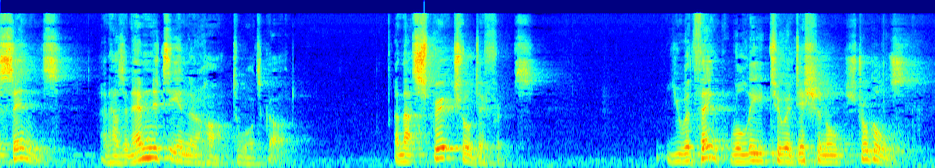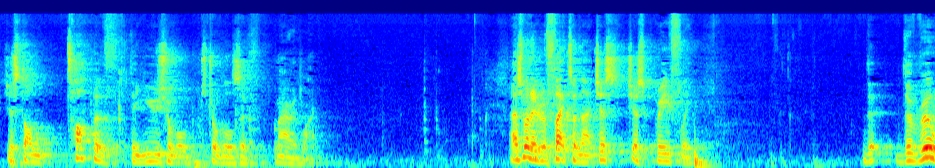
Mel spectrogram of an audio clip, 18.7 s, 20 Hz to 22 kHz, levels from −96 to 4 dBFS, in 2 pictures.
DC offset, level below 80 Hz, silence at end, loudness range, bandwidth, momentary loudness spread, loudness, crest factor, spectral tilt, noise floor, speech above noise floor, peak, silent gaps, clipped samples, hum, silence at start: under 0.1%; -54 dBFS; 0 s; 9 LU; 16.5 kHz; 16 LU; -24 LUFS; 26 dB; -2.5 dB/octave; -58 dBFS; 35 dB; 0 dBFS; none; under 0.1%; none; 0 s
